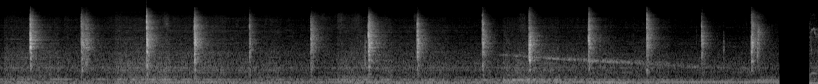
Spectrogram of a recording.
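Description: Eskrima sticks clacking against each other in a steady rhythm, about two sharp strikes a second, as two partners trade strikes and blocks in a tres-tres stick drill.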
